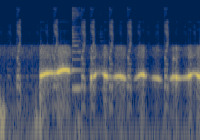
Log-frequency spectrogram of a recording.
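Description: A person whistles a short tune as a way of communicating a message, clear and fairly loud, with wavering, sliding notes broken into quick phrases. No one speaks; only a brief rustle comes before the whistling starts.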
